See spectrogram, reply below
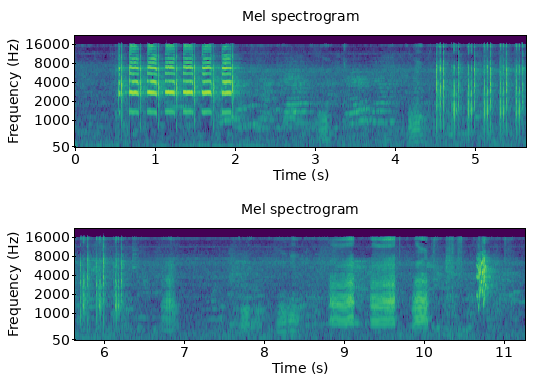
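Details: Javan myna singing actively in a tutor recording: a fast run of nasal, honking notes, then a varied stretch of whistles and rasping syllables, then a second burst of evenly spaced nasal notes and scattered squeaky calls.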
